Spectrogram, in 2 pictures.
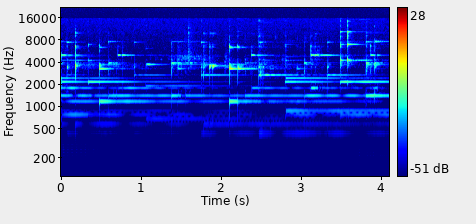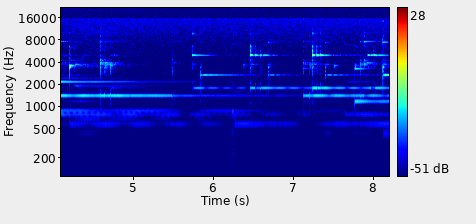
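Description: Wind chimes ringing quietly: many high metal tones struck at irregular moments, each sustaining and overlapping the others. The ringing thins out for a moment near the end before fresh strikes come in.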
